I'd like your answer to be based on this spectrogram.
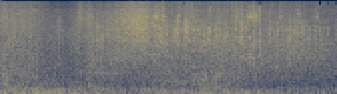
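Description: An Incendio fire spell in a Hogwarts video game bursts into a loud, deep, rumbling whoosh of flame that roars continuously with no speech.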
